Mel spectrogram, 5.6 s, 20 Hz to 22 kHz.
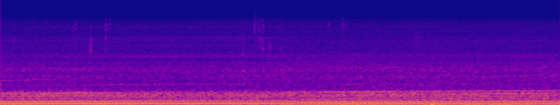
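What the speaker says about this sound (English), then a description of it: "Right away it shifts up into 5th gear." A 2018 Honda Goldwing DCT motorcycle on a test ride, shifting up into fifth gear around 50 km/h, a steady loud engine drone with a low hum whose pitch drops slightly partway through, wind noise above, no talking.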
